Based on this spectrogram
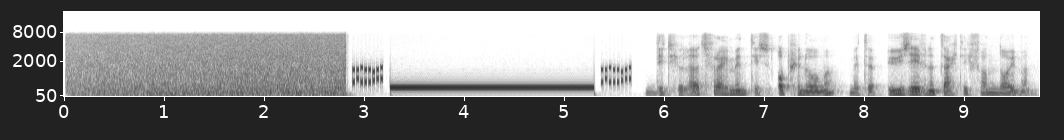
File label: Speech no suppression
